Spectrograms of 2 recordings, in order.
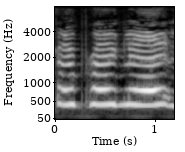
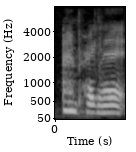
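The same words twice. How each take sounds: First: High, loud, drawn-out mock sob; retold tearful wail. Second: Softer, lower, hesitant admission; subdued confession. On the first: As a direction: wail it slowly, imitating losing the fight with tears. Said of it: "trying not to cry". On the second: Retold or imitated. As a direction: quietly own up, reenacting held-back tears. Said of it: "about to break out crying".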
